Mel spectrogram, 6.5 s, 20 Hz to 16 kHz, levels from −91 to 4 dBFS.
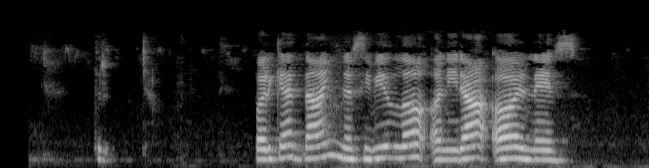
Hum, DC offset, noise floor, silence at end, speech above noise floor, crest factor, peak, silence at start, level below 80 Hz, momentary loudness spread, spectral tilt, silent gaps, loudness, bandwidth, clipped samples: none; under 0.1%; -65 dBFS; 0.75 s; 43 dB; 20 dB; -4 dBFS; 0.95 s; -62 dBFS; 20 LU; -4 dB/octave; none; -21 LUFS; 7.8 kHz; under 0.1%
